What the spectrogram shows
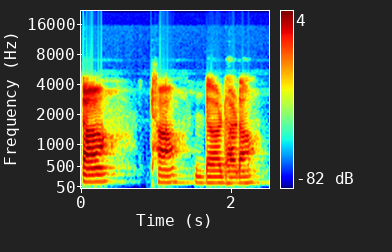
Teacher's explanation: मूर्धन की बात करें तो ट ठ ड ड ड ये हमारे मूर्धन होते हैं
